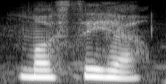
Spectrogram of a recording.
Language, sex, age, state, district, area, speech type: Odia, female, 18-30, Odisha, Kendrapara, urban, spontaneous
